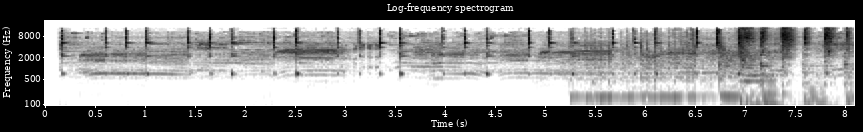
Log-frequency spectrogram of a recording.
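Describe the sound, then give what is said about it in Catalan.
Sheep bleat repeatedly over a steady clinking of cowbells, the flock growing busier and louder toward the end, with overlapping bleats and jangling bells. “Es passava tot el dia vigilant les seves ovelles i com que s'avorria veient-les pasturar, molts cops s'empescava coses per divertir-se.”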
